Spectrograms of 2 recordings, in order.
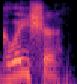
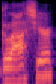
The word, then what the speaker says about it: glacier: good next up is the word glacier okay uh Glacier Glacier good so instead of glassier so we say with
